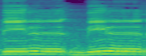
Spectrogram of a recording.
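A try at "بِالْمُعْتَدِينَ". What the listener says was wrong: bukan bil bil mu' huruf ain, tempat parkirnya di pertengahan kerengkung adik-beradik dengan huruf ha ain dan ha adik-beradik. Bil mu'tadin, bil mu'tadin, bil mu'tadin, bil mu'tadin. Jangan baca bil mu' sekali lagi nah. Inna rabbaka huwa a'lamu bil mu'tadin.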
